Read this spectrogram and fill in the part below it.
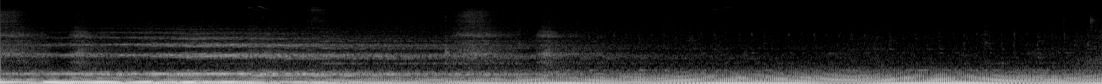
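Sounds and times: dark tense film music: 0:00.0 - 0:11.0
deep bass drone: 0:00.0 - 0:11.0.

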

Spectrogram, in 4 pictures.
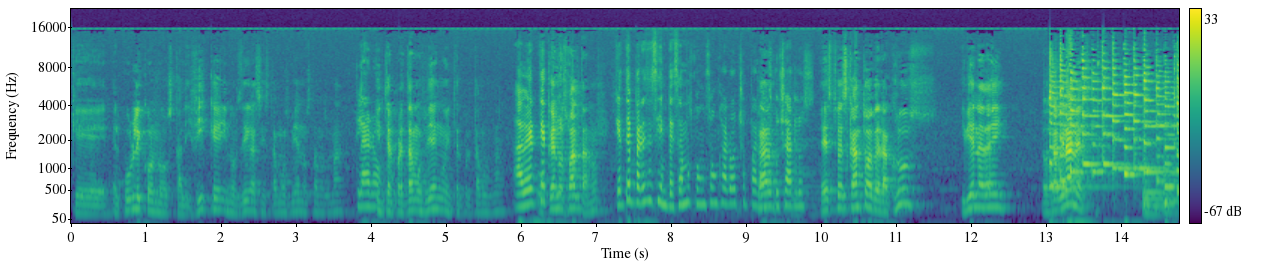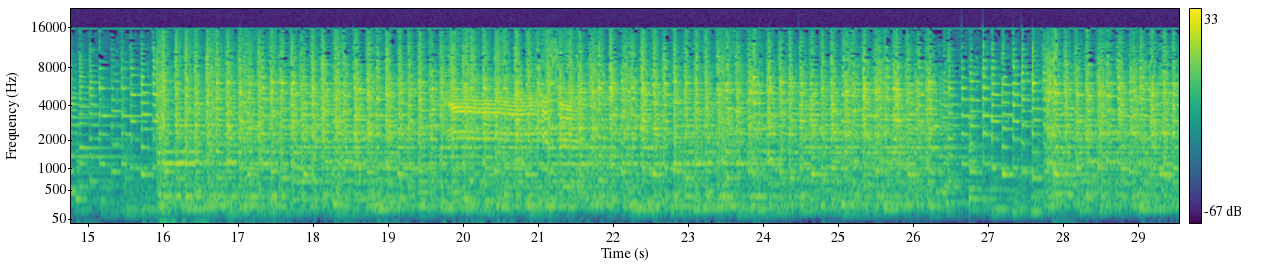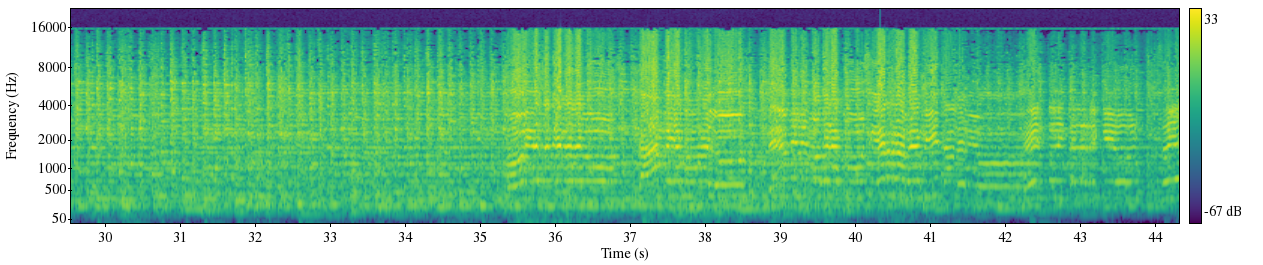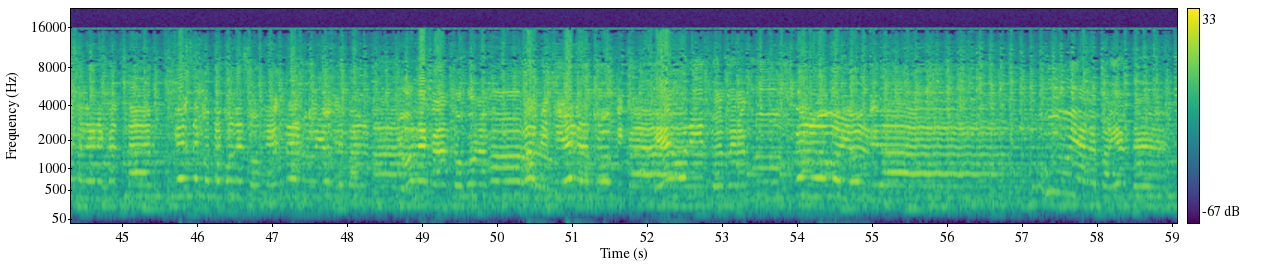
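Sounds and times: man singing: 0:09.2 - 0:09.4, 0:16.2 - 0:23.4, 0:29.7 - 0:30.8, 0:35.2 - 0:59.0
harp: 0:13.0 - 0:39.0
strummed guitars: 0:13.0 - 0:59.0.

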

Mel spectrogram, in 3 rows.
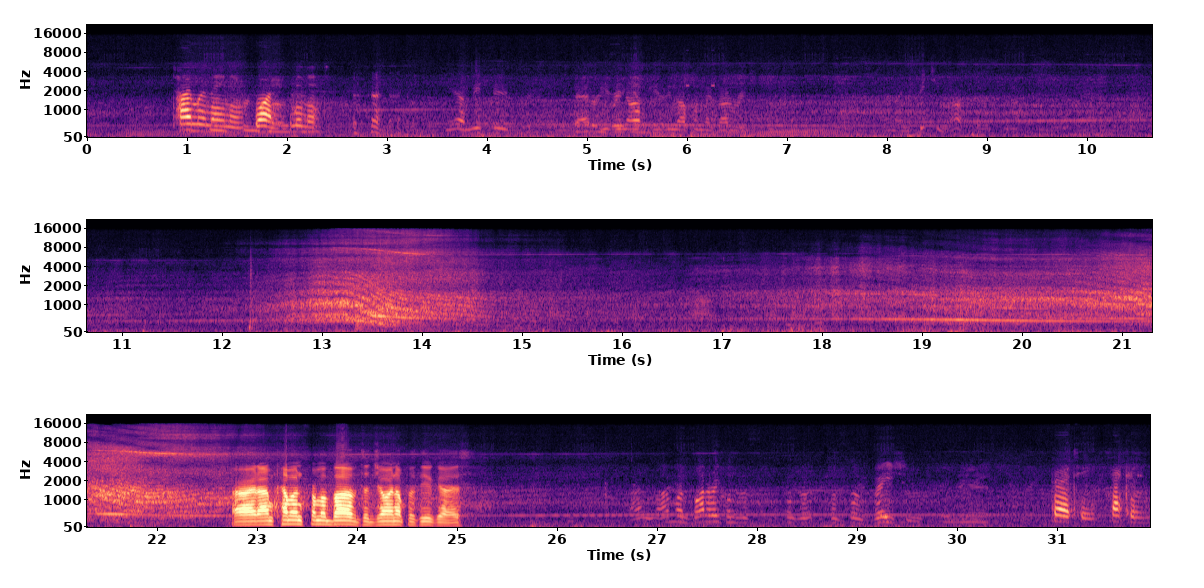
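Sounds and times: model jets whining past: 0:00.0 - 0:31.9.

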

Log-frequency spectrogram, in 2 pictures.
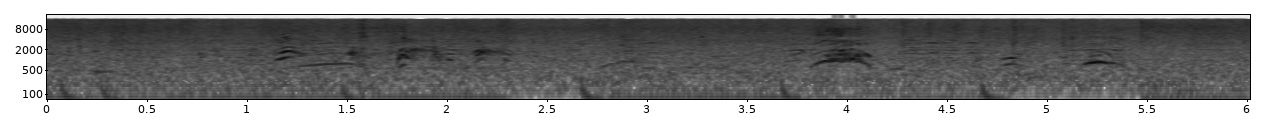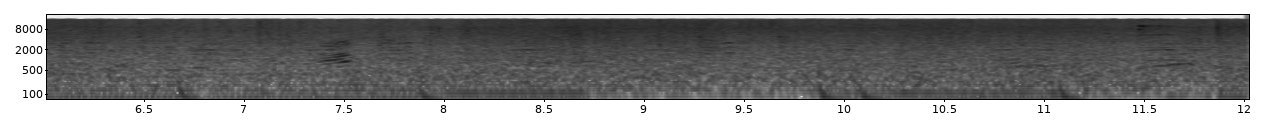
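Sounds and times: people shouting and yelping: 0:00.0 - 0:12.0
river rapids rushing: 0:00.0 - 0:12.0.

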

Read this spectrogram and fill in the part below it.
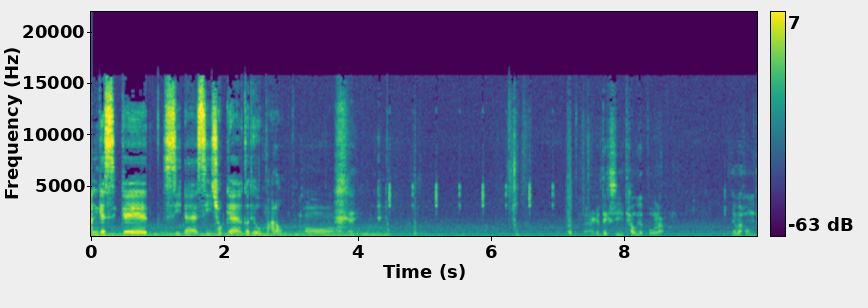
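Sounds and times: turn signal ticking: 0:00.0 - 0:03.3, 0:04.0 - 0:10.0
car engine and tyre noise: 0:00.0 - 0:10.0.

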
